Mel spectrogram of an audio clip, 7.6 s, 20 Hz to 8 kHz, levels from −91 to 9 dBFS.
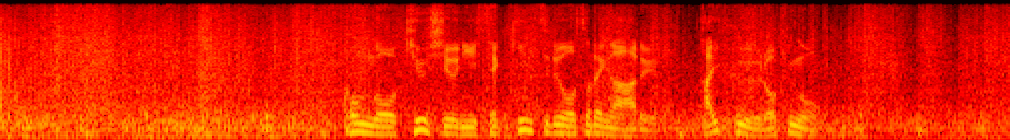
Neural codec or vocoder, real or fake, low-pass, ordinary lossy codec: none; real; 7.2 kHz; none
